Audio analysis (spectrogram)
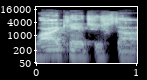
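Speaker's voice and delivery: put-on tearful voice. Retelling a sister's crying plea to stop: retelling a tearful plea. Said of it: "my sister just crying and asking me".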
